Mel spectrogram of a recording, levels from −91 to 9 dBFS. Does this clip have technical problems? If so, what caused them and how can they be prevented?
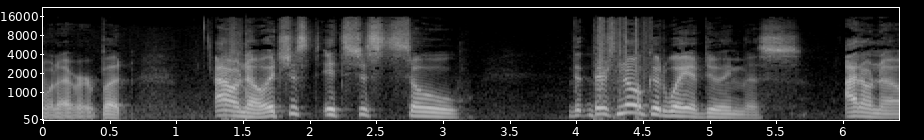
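Yes. There are two bursts of loose connector crackle in this speech: one from 1.34 to 1.55 s, and a longer one from 4.13 to 4.57 s, ending just before "way of doing". Both are irregular scratchy crackles. A worn or dirty contact keeps making and breaking as the cable or plug moves, which chops the signal, and any DC sitting on the line turns each break into a pop. To prevent it, clean or replace the suspect connector and secure the cable so it can't shift while recording.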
